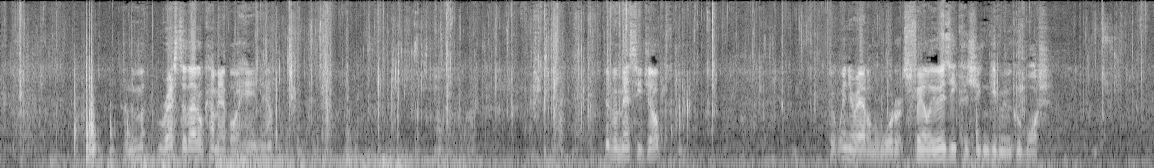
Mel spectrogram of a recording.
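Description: Hands tear the gills out of a wet fish with soft squelching sounds.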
